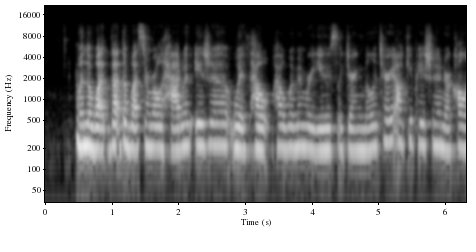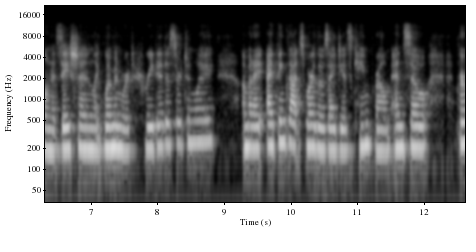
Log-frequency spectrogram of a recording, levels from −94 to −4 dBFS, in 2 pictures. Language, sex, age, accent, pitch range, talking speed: English, female, 10-29, American, 190-220 Hz, 205 wpm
